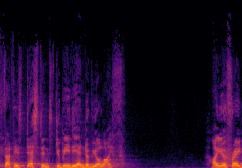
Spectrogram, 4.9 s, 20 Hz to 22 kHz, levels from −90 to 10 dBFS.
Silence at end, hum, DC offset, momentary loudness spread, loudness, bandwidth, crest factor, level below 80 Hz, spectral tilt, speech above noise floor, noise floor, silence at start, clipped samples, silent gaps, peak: 0 s; none; under 0.1%; 8 LU; -19 LUFS; 16 kHz; 16 dB; -70 dBFS; -6.5 dB/octave; 49 dB; -67 dBFS; 0 s; under 0.1%; none; -6 dBFS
